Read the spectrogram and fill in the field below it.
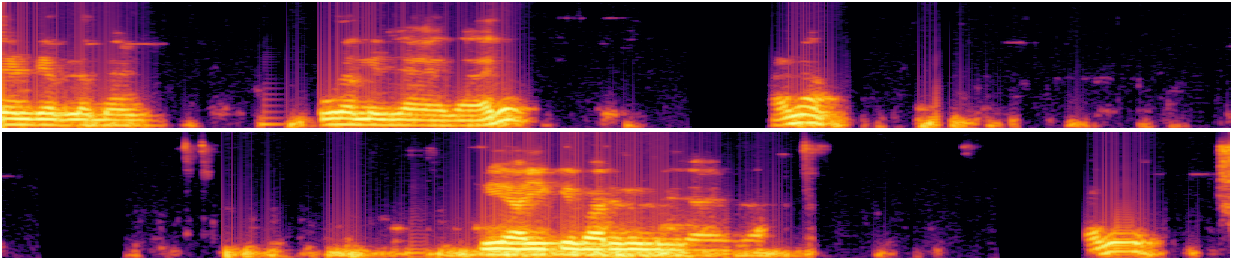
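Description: A middle-aged man speaks calmly over an online call, in short bursts with pauses.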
